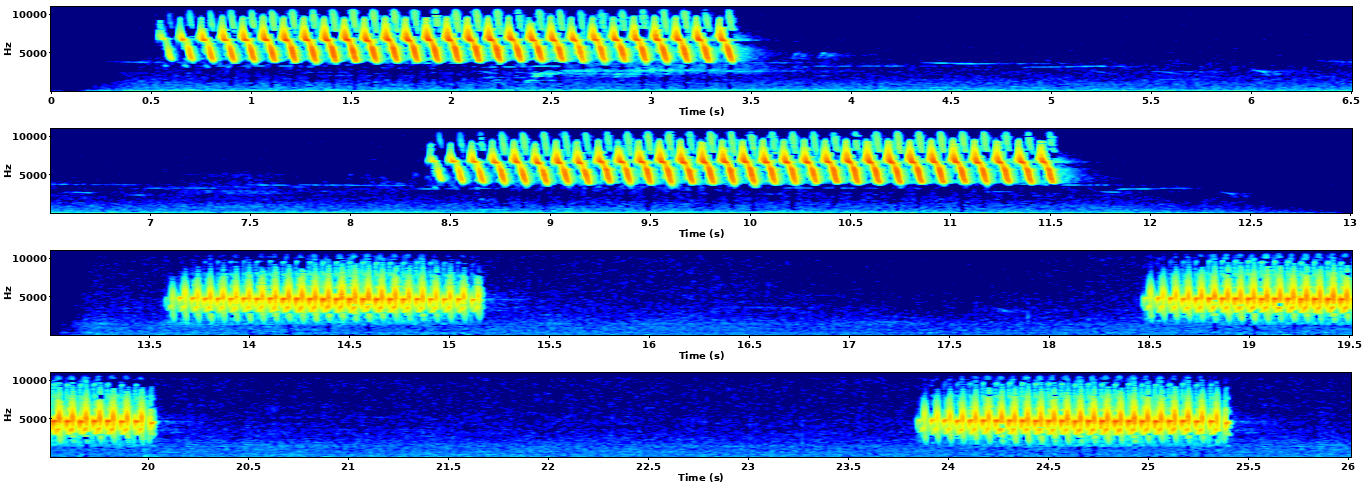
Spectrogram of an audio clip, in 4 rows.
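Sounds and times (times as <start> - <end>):
chipping sparrow trilling song: 0.5 - 12.3, 13.6 - 15.2, 18.5 - 20.1, 23.8 - 25.4.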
